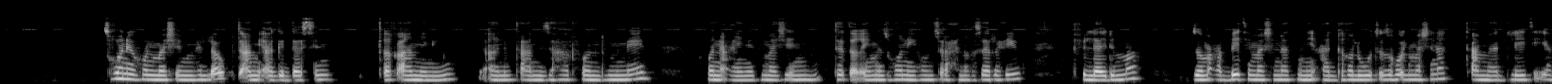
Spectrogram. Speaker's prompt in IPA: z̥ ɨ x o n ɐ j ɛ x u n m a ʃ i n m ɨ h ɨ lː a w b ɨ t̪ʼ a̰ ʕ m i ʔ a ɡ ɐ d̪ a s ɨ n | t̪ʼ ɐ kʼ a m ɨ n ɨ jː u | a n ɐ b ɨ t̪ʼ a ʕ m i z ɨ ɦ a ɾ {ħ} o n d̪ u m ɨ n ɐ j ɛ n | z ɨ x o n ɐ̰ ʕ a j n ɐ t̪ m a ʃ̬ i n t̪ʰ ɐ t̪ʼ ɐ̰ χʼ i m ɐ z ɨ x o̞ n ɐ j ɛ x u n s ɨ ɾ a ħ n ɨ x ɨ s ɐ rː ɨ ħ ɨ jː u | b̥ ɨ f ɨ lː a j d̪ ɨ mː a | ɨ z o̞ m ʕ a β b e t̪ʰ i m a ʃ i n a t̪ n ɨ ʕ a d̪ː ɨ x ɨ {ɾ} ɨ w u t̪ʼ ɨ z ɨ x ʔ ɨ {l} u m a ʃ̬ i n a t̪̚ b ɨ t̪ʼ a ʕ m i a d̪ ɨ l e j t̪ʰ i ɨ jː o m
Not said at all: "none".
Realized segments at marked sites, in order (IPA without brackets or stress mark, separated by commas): f, l, l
